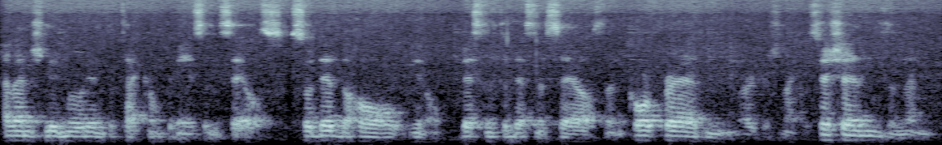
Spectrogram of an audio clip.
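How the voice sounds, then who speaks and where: Low-pitched and dark, with a little hiss or hum in the audio, the guest, a tech CEO from Norway, talks through a casual interview on an echoey video call. He's thoughtful, often restarting and drawing out his phrases.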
